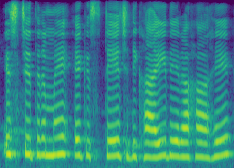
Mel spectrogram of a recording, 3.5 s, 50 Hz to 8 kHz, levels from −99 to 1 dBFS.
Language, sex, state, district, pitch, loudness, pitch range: Hindi, female, Madhya Pradesh, Bhopal, 275 Hz, -15 LUFS, 255-290 Hz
